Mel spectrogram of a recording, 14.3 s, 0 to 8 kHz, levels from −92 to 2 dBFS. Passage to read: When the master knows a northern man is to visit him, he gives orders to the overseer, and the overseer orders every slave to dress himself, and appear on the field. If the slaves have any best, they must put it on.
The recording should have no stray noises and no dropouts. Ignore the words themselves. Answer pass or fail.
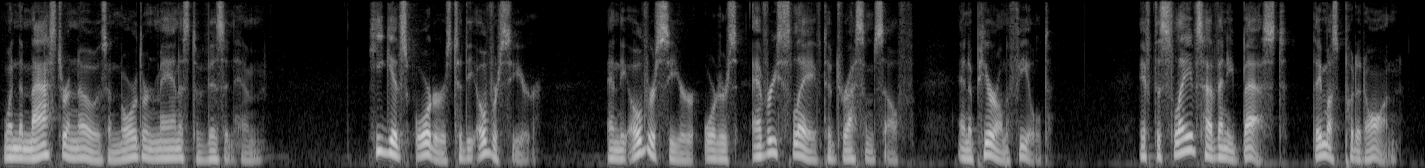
pass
